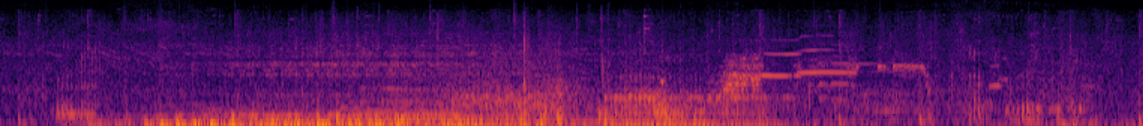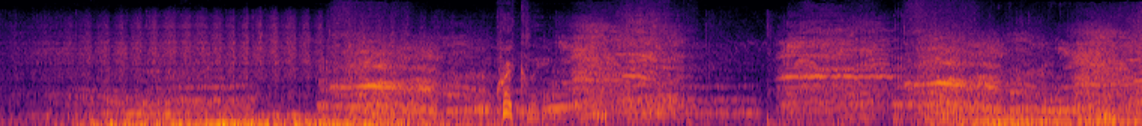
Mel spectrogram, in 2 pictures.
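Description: A large beast grunts and squeals close by.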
